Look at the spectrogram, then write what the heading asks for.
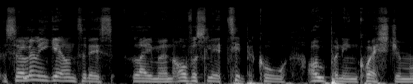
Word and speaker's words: Lamon: Lamon, welcome to the show, my man. Hey, man, thank you. And listen, I better tell you before somebody else tells you, you're going to be mad. It's pronounced Layman.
